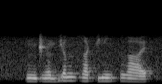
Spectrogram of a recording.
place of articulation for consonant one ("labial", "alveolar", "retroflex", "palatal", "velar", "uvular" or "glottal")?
alveolar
